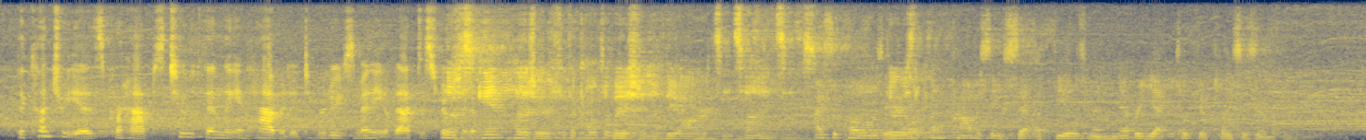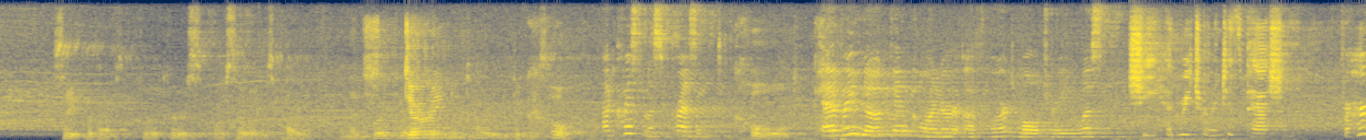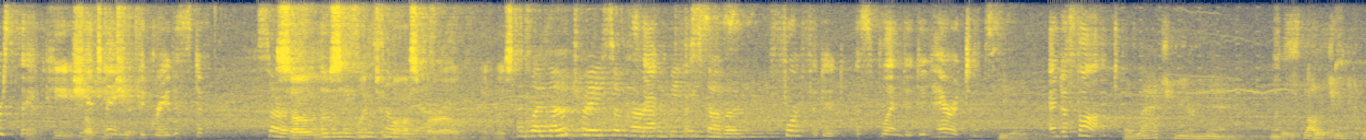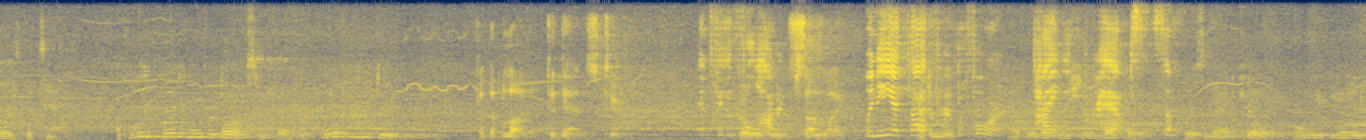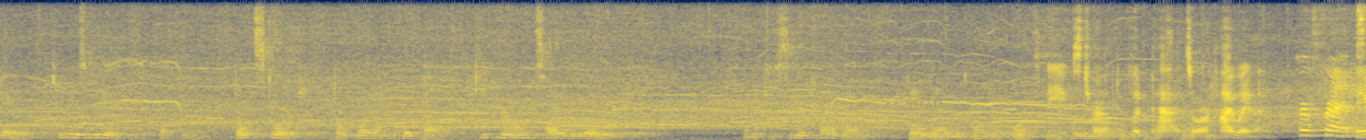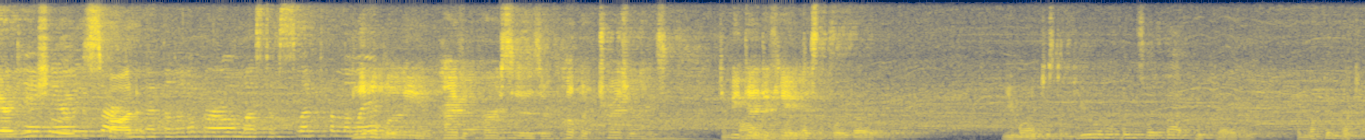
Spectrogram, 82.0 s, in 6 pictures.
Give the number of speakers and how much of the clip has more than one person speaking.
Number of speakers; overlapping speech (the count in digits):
8, about 31%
